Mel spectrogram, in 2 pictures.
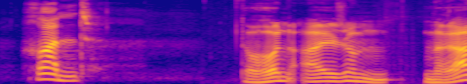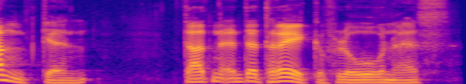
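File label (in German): "rannd", Wittlicher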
